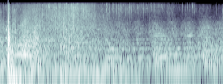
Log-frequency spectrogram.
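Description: Background music with one sharp clashing hit a moment in, from the fight, followed by a short ringing tone that falls away.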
